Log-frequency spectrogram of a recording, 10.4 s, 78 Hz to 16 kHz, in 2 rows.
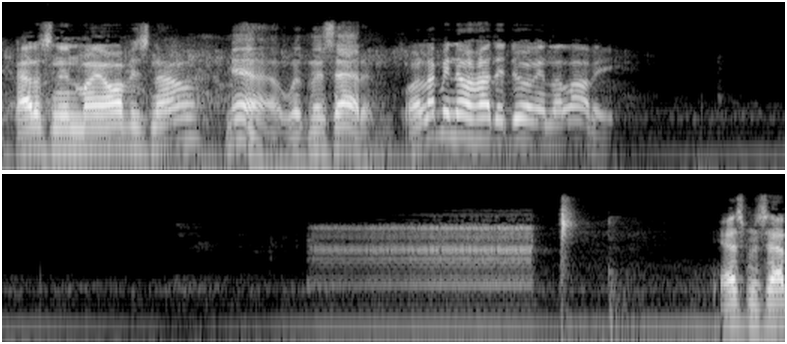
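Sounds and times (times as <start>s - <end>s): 
speech: 0.1s - 4.2s, 10.0s - 10.4s
buzzy electronic telephone tone: 7.2s - 8.9s.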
